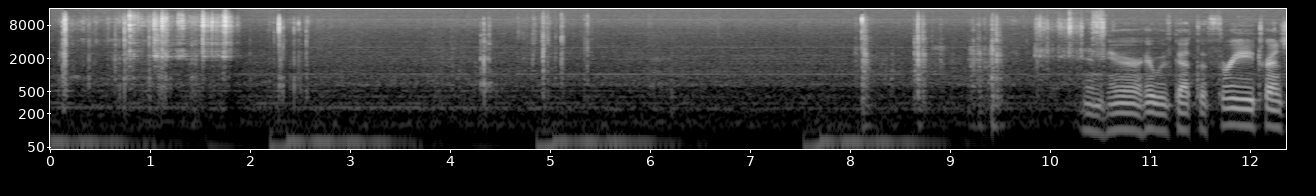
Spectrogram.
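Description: Small metal parts rattle and clink in a metal tray.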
